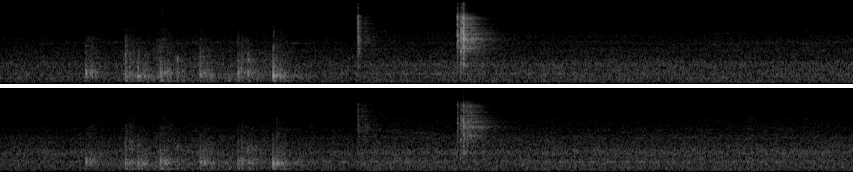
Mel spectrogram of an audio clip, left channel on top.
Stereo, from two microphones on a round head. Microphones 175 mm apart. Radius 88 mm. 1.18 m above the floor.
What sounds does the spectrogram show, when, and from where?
0.8 s running footsteps: 20° left (ahead or behind), 5.5 m; by 2.8 s 10° left (ahead or behind), 5.5 m
3.6 s a camera shutter: 65° left (ahead or behind), 1.6 m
